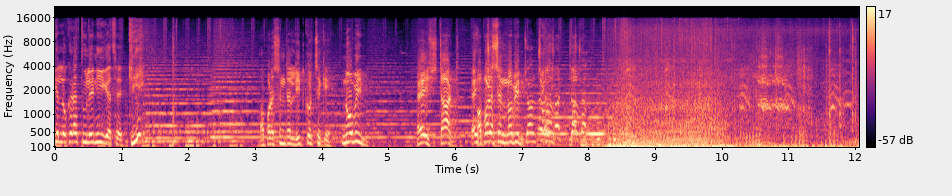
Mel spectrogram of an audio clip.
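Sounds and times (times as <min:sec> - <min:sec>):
motorcycle engines running: 0:08.2 - 0:12.0.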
